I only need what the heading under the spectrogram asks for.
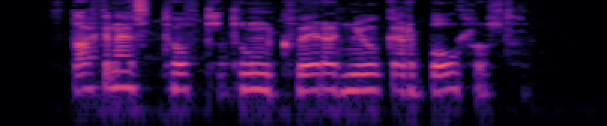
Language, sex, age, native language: Icelandic, male, 20-29, Icelandic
